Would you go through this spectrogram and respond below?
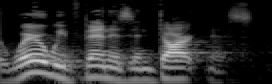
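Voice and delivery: ordinary talk, nothing marked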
